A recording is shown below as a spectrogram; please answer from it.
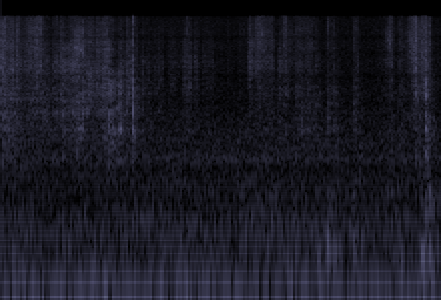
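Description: Fingertips fold a single dark navy blue Japanese origami paper sheet on a wooden table and rub its creases flat. Quiet, soft papery rustles and brushing scrapes with a few brighter crinkles sit over a steady low hum.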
